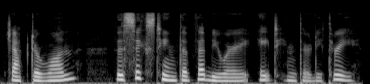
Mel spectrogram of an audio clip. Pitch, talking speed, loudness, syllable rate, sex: 190 Hz, 130 wpm, -18 LUFS, 5.1 syllables/s, female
